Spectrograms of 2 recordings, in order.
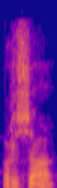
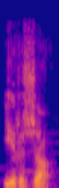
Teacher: Пізніше «єр», тобто звук «ө» після «р» випав, стало «ржа». І оскільки на початку слова в українській мові важко вимовити «рж» разом, до нього було додано протетичний так званий голосний «і». І в результаті цього «ржа» змінилося на «іржа».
